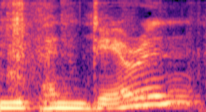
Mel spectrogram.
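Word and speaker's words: Penderyn: Und die Pandarin, das ist ein gälischer Name, äh, wird also damit auf der zweiten Silbe betont.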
